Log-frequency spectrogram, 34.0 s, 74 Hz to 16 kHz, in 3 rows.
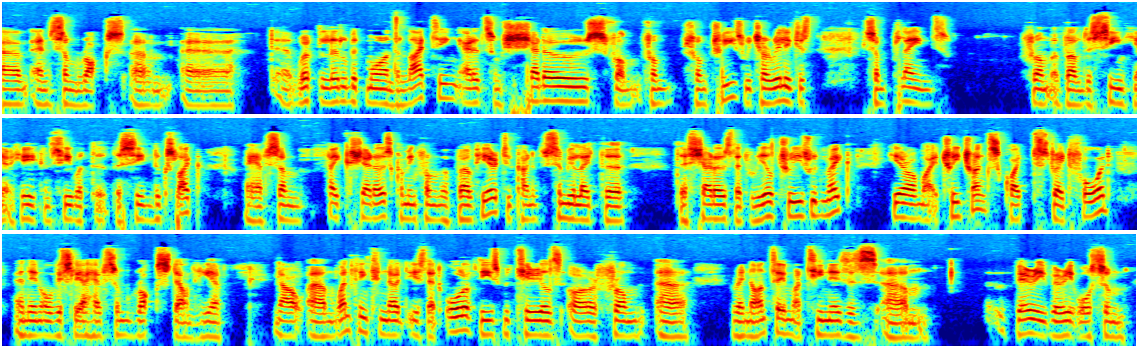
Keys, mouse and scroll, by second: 1.2 scroll down 1, 1.4 middle click, 1.7 middle click, 2.1 scroll down 1, 2.3 middle click, 7.9 middle click, 8.5 shift+space, 9.5 click, 10.9 shift+space, 11.3 middle click, 11.9 z, 12.4 middle click, 13.7 middle click, 17.3-19.9 middle drag, 19.9 shift+scroll up 1, 21.5 middle click, 23.2 scroll up 1, 23.7 right click, 25.5 shift+space, 26.4 shift+space, 26.9 shift+middle click, 27.3 scroll up 1, 27.6-29.4 shift+middle drag.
